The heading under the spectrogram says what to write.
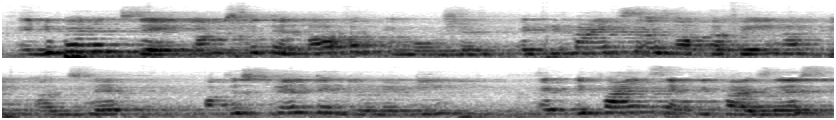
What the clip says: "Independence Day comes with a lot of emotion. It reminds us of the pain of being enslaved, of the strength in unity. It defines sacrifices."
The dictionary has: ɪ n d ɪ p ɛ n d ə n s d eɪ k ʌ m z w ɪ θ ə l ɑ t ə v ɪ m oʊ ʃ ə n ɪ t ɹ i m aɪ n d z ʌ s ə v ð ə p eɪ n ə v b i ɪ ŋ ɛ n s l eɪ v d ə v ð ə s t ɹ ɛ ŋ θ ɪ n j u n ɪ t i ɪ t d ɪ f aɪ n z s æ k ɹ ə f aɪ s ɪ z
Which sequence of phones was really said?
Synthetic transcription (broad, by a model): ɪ n d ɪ p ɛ n d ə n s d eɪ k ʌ m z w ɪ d ə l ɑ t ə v ɪ m oʊ ʃ ə n ɪ t ɹ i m aɪ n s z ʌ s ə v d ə f eɪ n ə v b i ɪ ŋ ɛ n s eɪ d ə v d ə s t ɹ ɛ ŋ t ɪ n j u n ɪ t i ɪ t d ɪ f aɪ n s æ k ɹ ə f aɪ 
